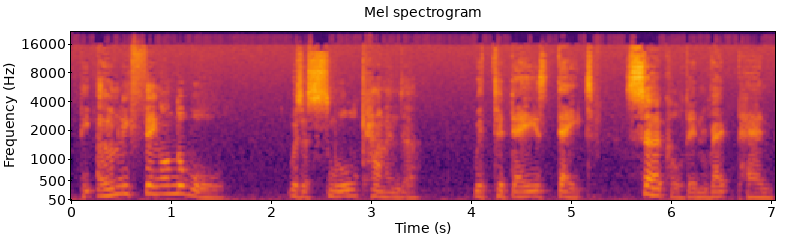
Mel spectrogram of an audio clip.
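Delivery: usual speaking voice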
